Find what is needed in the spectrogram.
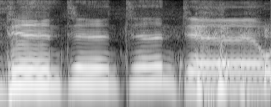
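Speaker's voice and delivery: rhythmic "dun" sound effects; imitated suspense sting. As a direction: voice the suspense beats one by one. Imitating suspense as ball flies.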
